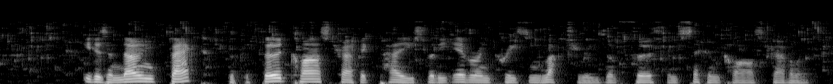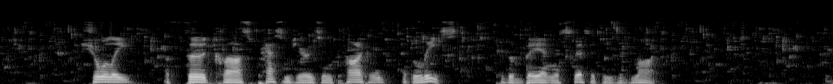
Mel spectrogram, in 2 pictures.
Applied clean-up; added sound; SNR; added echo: classical method log-MMSE.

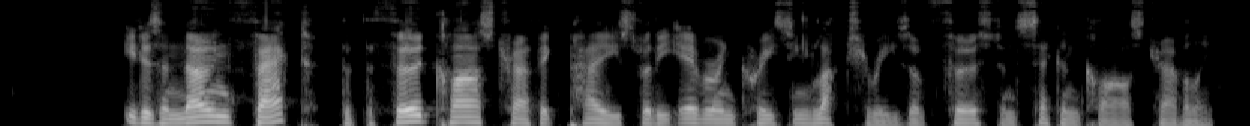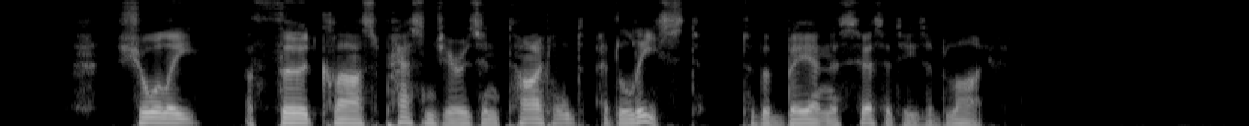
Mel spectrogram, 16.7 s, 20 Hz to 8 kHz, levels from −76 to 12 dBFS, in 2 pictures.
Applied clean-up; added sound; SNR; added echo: none; none; none; none.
